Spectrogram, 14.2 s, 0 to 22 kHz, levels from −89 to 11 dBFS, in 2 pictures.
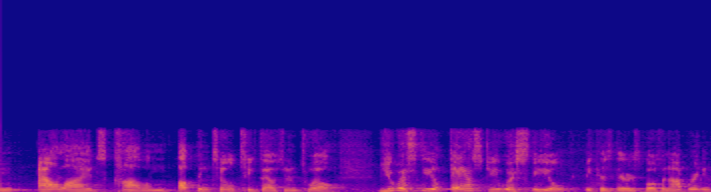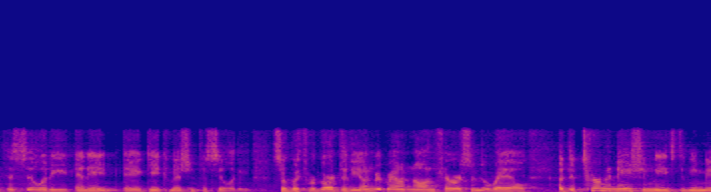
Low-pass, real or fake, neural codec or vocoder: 7.2 kHz; fake; codec, 32 kHz, 1.9 kbps, SNAC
